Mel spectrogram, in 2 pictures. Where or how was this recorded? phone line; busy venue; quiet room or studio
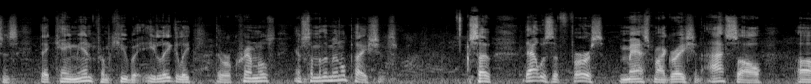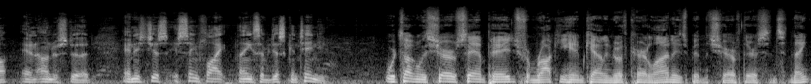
busy venue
